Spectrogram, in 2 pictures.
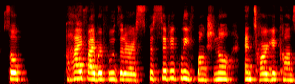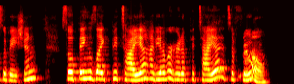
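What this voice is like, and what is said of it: Slight Colombian Spanish accent. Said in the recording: “I'm originally from Colombia, actually. I was born in Colombia. That's why maybe you'll hear a little twinge of an accent.”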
